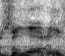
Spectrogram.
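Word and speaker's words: Xolotl: Oh, Zelottle from Aztec myth is spelled with an X.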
